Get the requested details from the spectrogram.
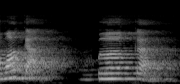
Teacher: bunyi nasal atau bunyi sengal ini dia aliran udaranya itu keluar melalui rongga hidung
